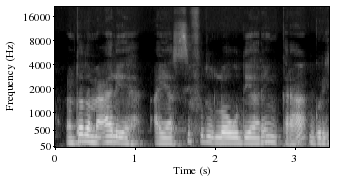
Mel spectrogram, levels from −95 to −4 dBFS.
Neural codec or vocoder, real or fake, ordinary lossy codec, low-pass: none; real; none; none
